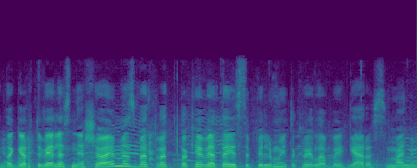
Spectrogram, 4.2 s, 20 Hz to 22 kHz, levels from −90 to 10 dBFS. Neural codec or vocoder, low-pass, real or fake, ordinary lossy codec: none; 14.4 kHz; real; AAC, 64 kbps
